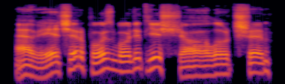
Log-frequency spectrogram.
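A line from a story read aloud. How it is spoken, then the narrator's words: Purring, teasing insinuation. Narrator (Russian): промурлыкал Фермин, явно намекая на мое свидание с Беа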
